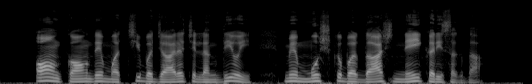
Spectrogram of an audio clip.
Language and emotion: Dogri, disgusted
